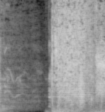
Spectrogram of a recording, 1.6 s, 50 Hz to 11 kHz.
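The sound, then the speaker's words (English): A quieter, tonal stretch gives way to a sudden, loud 'Bunker Buster' explosion sound effect, triggered by a button on a 105.7 The Point radio show, a dense roaring blast that stays loud and crackling for about a second without fading. “And then let's go ahead and do the Bunker Buster.”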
